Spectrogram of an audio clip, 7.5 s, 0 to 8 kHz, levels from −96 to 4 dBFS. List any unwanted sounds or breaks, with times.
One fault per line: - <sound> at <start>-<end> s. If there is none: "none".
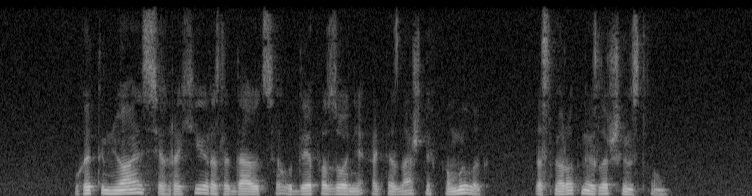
none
